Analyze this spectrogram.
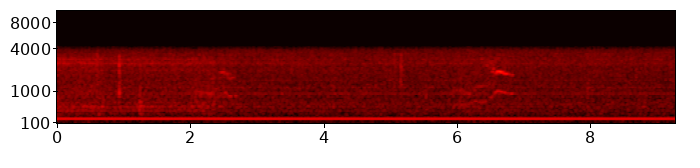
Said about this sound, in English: My cat is complaining. She does not like this very much.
